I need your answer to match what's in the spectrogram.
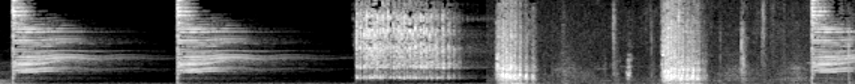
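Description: A broken small purple metal toy horse, whose battery was not replaced in time, sputters: two sharp, ringing neigh-like tones fade out, then rough, stuttering whirring and grinding bursts start and stop, with no voices.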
